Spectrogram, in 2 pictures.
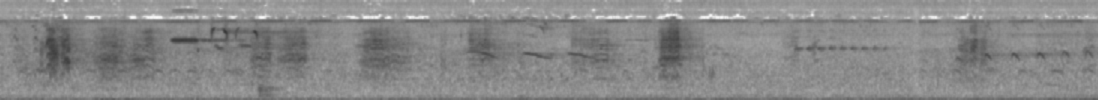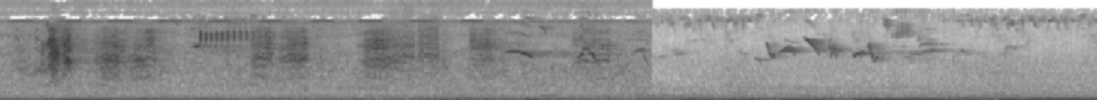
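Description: Wild birds calling and singing: repeated short chirps, curved whistled notes and brief trills, several birds at once. About two-thirds through the birdsong changes abruptly to fainter, scattered chirps.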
